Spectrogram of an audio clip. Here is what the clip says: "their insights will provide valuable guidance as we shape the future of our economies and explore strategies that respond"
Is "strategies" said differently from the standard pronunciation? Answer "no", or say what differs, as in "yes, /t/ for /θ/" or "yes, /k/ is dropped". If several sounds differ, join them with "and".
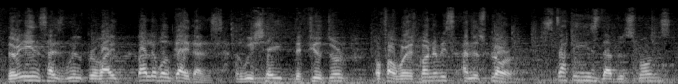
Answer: yes, /ɹ/ is dropped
